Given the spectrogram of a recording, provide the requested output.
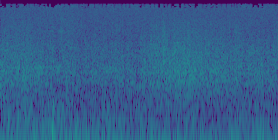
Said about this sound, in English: That's the rain and the wind and, let's face it, some moderately inclement weather battling the van I'm currently stood inside. The van I'll be sleeping in tonight.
